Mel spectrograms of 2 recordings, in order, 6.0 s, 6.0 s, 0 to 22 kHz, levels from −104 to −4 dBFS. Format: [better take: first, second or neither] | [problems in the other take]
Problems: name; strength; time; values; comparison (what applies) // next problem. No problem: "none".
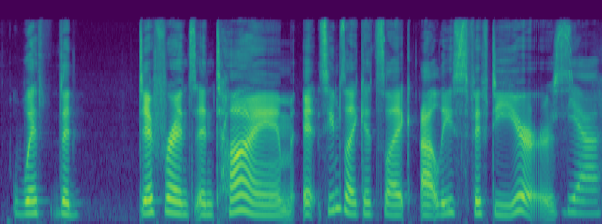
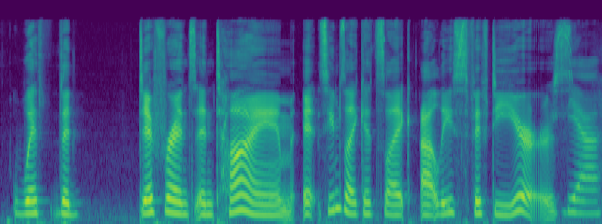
second | thin; very slightly; fading below 550 Hz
